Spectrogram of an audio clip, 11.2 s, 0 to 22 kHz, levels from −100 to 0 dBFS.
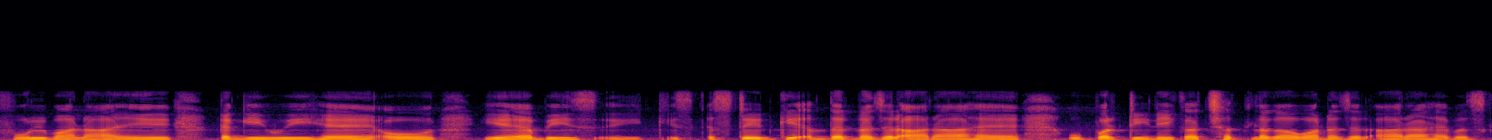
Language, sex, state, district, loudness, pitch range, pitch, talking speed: Hindi, female, Bihar, Purnia, -27 LUFS, 170-185 Hz, 175 Hz, 155 wpm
